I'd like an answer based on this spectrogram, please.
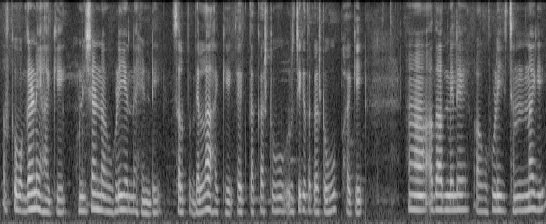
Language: Kannada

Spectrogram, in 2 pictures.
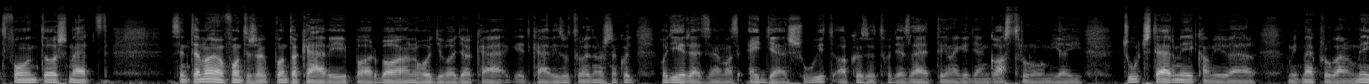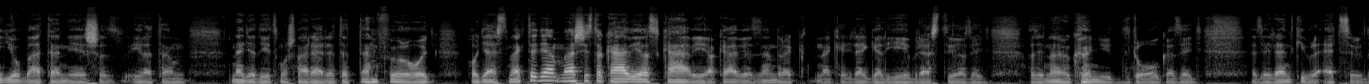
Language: Hungarian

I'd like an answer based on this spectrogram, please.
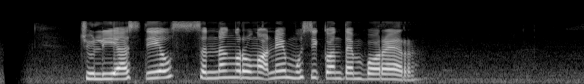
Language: Javanese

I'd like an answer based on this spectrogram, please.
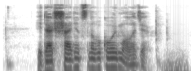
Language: Belarusian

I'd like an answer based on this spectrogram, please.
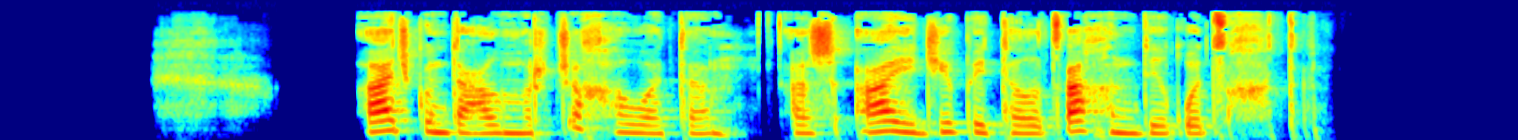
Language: Abaza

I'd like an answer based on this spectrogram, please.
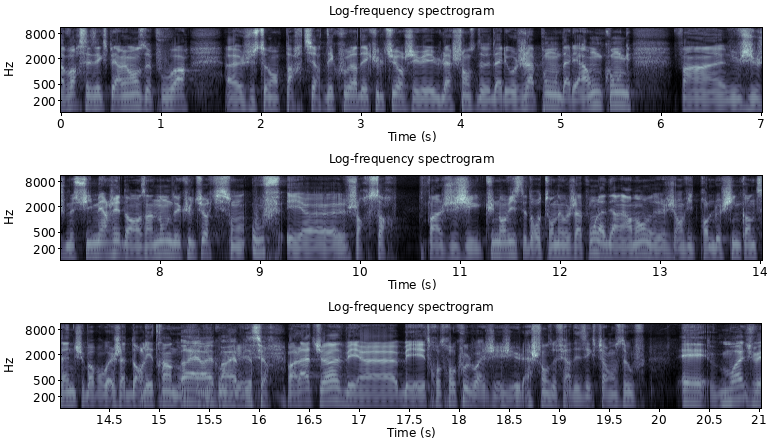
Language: French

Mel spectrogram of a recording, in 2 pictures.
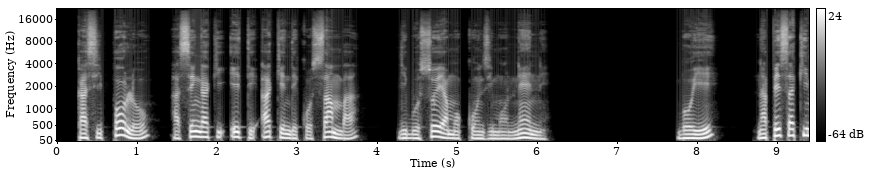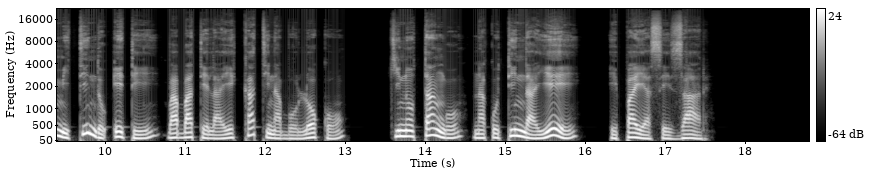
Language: Lingala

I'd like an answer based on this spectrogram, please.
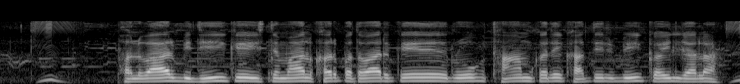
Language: Bhojpuri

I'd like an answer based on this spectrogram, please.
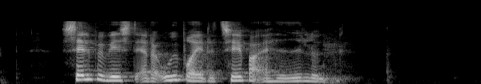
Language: Danish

